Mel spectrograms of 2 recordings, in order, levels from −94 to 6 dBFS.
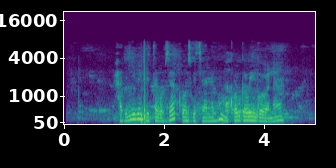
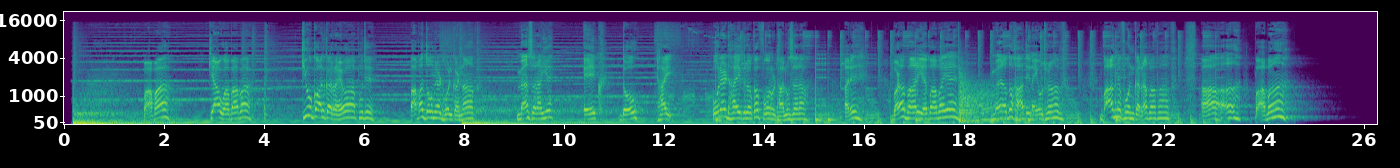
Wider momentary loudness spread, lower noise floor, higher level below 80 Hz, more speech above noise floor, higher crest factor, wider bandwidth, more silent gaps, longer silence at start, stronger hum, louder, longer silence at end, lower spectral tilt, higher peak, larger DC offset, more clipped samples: about the same, 14 LU vs 14 LU; second, -51 dBFS vs under -90 dBFS; second, -50 dBFS vs -24 dBFS; second, 31 dB vs over 77 dB; about the same, 16 dB vs 14 dB; second, 7.6 kHz vs 15.5 kHz; neither; first, 0.7 s vs 0.15 s; neither; second, -21 LUFS vs -14 LUFS; second, 0.35 s vs 1.45 s; first, -8 dB/octave vs -5.5 dB/octave; second, -6 dBFS vs 0 dBFS; neither; neither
